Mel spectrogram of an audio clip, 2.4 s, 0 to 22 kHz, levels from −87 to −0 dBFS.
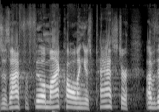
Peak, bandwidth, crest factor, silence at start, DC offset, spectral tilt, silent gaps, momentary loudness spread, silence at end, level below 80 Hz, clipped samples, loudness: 0 dBFS; 19 kHz; 16 dB; 0 s; under 0.1%; -3 dB/octave; none; 10 LU; 0 s; -68 dBFS; under 0.1%; -15 LUFS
